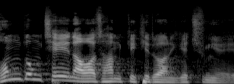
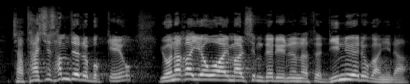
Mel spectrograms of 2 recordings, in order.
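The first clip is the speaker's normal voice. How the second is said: loud, high scripture proclamation; forceful preaching; 9 semitones higher, 12 dB louder than usual. Real, not acted. Preacher proclaiming Jonah obeying God, forceful preaching. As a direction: declare the verse to the congregation.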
